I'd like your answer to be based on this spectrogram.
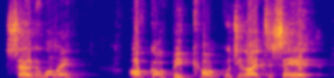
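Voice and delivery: high, loud cocky come-on; cheeky chat-up line. Retold or imitated. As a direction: sell it like a proud pub flirt. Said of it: "I said".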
